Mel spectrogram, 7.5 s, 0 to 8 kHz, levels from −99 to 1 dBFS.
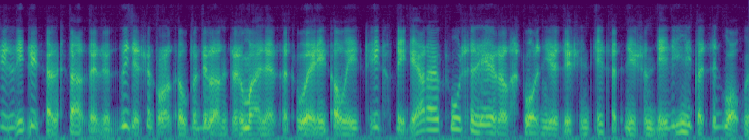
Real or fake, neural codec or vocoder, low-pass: fake; autoencoder, 22.05 kHz, a latent of 192 numbers a frame, VITS, trained on many speakers; 7.2 kHz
